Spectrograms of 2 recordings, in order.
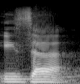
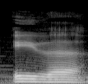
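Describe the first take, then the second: First: The consonant is hard, with the teeth pressed together. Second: The consonant is soft, tongue tip at the teeth. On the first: The speaker calls it wrong. "तो ये गलत होगा, क्योंकि यहाँ पे ज़ाल है और हम वहाँ पे ज़ा पढ़ रहे हैं।" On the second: The speaker calls it right. "ज़ाल को भी यहाँ दोबारा देख लेते हैं।"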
